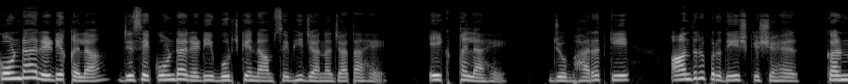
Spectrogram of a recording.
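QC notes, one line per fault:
No faults detected in this clip.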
